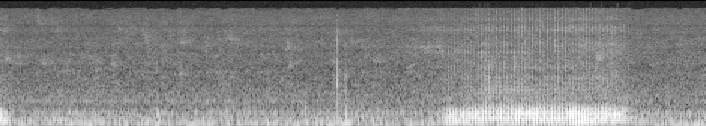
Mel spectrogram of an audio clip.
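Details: Pug snoring: quiet rough breathing, then a loud buzzing, rattling snore lasting about a second, typical of a flat-faced dog.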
